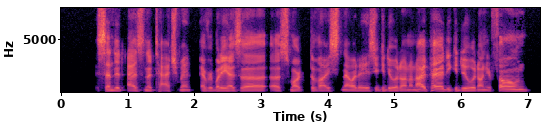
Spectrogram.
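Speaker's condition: No condition

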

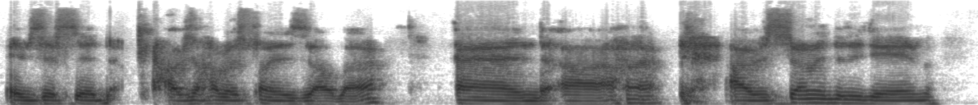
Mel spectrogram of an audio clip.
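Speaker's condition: Spinal muscular atrophy; jaw and tongue weakness affects talking, sounds mumbly, at times difficult to understand

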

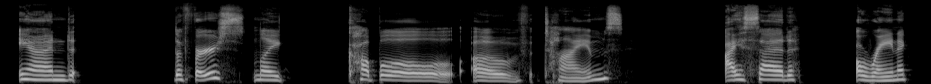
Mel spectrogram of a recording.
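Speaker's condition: Aphasia after stroke; stroke at 14, aphasia and affected arm, Taub constraint-induced therapy in Alabama, speech therapy at Marquette; ongoing aphasia, marked language progress after intensive constraint-induced language therapy; earlier two to three word sentences, once 16 words, language inside but hard to retrieve

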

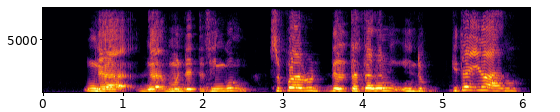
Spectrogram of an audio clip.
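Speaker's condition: Cerebral palsy; congenital cerebral palsy; speaking is difficult

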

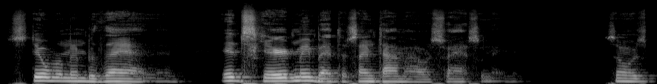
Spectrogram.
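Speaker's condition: Cerebral palsy; uses electric wheelchair

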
